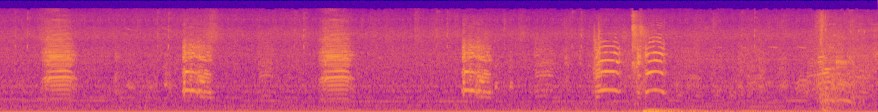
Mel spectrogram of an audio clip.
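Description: Several geese honk in short separate bursts across the clip in Albion Online, fairly close, over a low steady background hum with a brief thump near the end.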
